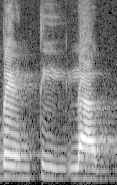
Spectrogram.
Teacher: en dor cae mi sílaba tónica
